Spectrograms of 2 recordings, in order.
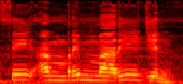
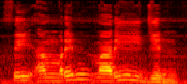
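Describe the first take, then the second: The two takes are said the same way.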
